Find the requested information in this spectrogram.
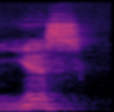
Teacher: Approximant means that the tongue is not absolutely touching the hard palate, but they are approximating each other. They are very close to each other, but still there is sufficient, for example, passage between the two, right? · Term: palatal sound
